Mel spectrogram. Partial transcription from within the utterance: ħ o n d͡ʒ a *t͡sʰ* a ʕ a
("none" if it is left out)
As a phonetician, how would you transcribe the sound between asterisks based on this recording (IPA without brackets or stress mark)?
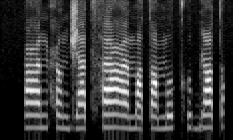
t͡sʰ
